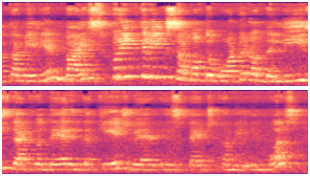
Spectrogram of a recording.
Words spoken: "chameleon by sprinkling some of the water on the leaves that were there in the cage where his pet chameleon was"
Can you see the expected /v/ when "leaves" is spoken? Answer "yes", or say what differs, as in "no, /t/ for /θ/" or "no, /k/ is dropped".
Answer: no, /v/ is dropped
